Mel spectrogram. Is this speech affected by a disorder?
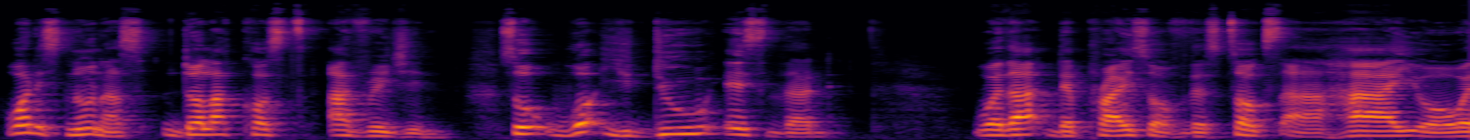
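No.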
